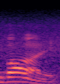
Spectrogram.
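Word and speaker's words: b'y: a song from newfoundland it's called eyes the bye dubai is the local pronunciation of the word boy is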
